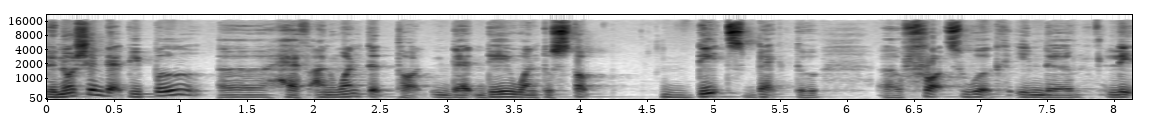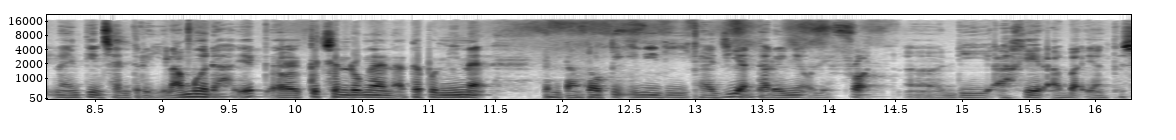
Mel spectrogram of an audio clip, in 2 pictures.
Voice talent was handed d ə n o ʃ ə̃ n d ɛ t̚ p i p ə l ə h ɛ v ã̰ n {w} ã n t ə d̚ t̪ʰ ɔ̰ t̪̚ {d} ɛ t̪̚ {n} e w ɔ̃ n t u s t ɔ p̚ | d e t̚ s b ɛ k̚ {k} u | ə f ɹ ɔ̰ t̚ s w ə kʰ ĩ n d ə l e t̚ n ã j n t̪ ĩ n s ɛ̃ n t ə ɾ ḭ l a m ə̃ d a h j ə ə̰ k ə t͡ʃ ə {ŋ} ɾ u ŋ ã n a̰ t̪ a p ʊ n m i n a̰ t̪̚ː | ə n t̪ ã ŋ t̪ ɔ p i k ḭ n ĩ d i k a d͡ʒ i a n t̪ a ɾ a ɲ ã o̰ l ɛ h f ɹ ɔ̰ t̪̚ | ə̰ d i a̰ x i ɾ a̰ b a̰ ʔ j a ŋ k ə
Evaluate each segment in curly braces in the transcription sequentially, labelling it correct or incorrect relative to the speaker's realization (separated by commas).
correct, correct, incorrect, incorrect, incorrect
